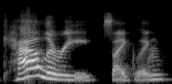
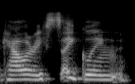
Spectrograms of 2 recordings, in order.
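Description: First: "calorie" punched loud and drawn out; stress on CALORIE. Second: "cycling" given the weight instead of "calorie"; stress on CYCLING. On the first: Shown as a demonstration. Host correcting misplaced emphasis, strong stress on "calorie". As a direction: hit "calorie" hard, then ease off "cycling". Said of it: "That's how I meant to emphasize it". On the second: Real, not acted. Host introducing today's topic, stress landing on "cycling". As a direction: lean on the word "cycling". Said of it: "I emphasized the wrong word".

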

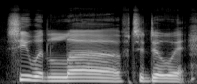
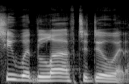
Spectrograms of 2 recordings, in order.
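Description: First: "She would love to do it" slowed right down, LOVE drawn out; emphatic repeat. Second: Said in the usual way. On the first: Real, not acted. Host assuring a listener about her daughter, LOVE slow and drawn out. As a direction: stretch the word "love" slowly for emphasis.

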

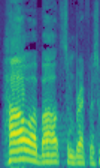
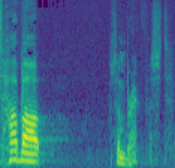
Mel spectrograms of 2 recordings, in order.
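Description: First: Said in the usual way. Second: Tender offer. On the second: Shown as a demonstration.

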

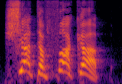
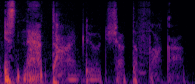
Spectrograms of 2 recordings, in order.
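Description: First: High, drawn-out scolding shout; exasperated yell. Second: Imitating an annoyed classmate whispering; whispered telling-off. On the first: Real, not acted. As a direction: snap at the dog at the top of your range. Yelling at his noisy dog. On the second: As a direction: hush them in an irritated whisper. Classmate hushes them during nap time.

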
